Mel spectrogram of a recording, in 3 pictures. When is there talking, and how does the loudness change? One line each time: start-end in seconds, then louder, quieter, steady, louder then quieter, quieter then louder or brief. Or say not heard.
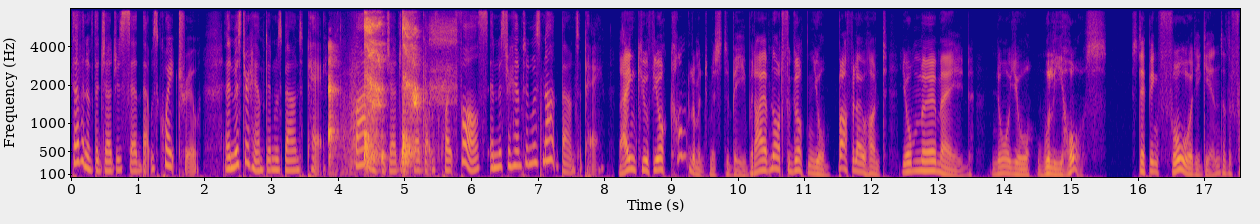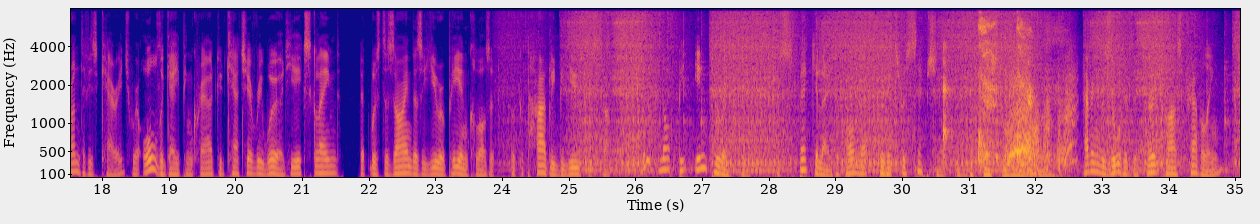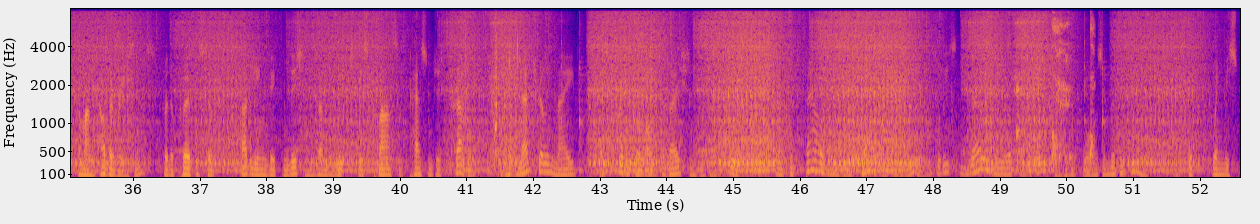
0.0-52.5 steady.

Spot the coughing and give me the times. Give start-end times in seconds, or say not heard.
3.9-5.8, 30.6-32.4, 49.2-50.5.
